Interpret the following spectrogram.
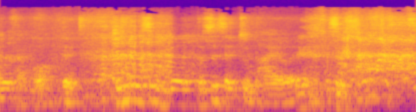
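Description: A man talking into a microphone, with chuckling.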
